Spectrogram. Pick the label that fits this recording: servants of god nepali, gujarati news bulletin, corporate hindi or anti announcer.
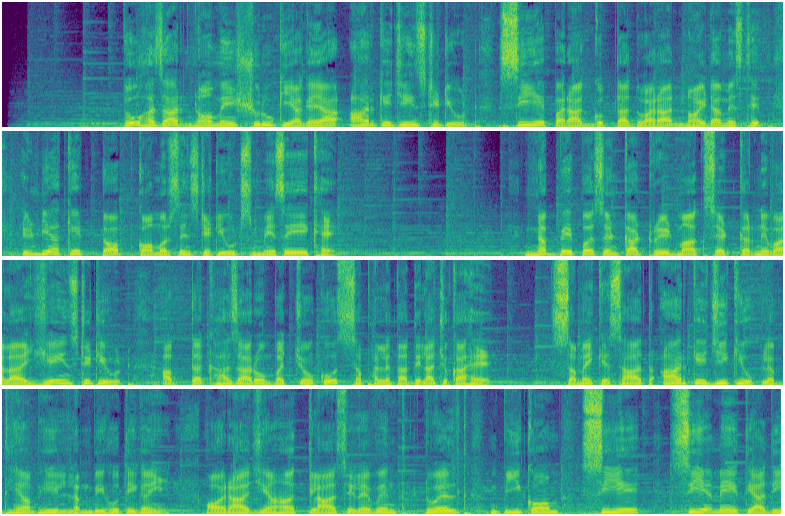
corporate hindi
